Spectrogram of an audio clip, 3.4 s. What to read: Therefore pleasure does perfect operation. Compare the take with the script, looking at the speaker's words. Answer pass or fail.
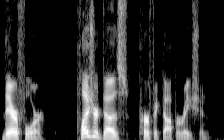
pass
